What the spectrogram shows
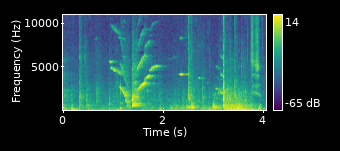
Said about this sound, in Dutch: Ik heb een pasje. Dus gaan de deuren voor me open.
